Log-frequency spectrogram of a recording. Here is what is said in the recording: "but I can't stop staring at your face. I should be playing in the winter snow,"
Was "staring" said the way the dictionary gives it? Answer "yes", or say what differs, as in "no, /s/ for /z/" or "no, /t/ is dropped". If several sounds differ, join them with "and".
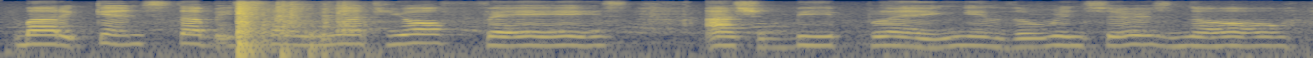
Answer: no, /ɹ/ is dropped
